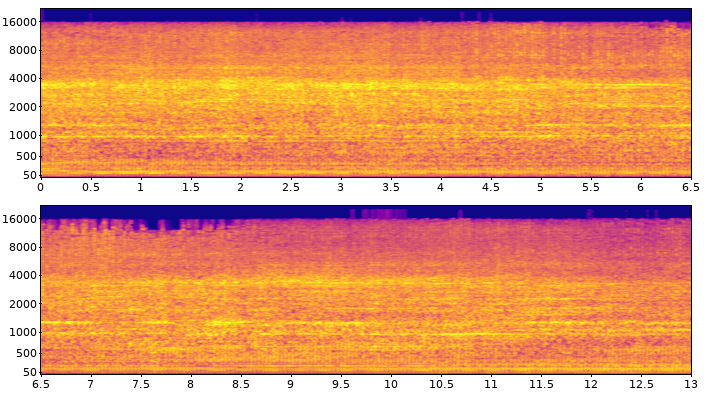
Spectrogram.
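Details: Rebuilt Troy-Bilt mower cutting grass, after new piston rings and a brand-new carburetor adjusted about half a turn. Steady, even single-cylinder drone holding its speed smoothly; normal running under load.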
